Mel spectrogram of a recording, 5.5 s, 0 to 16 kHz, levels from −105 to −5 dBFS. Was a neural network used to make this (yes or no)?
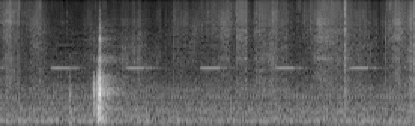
no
